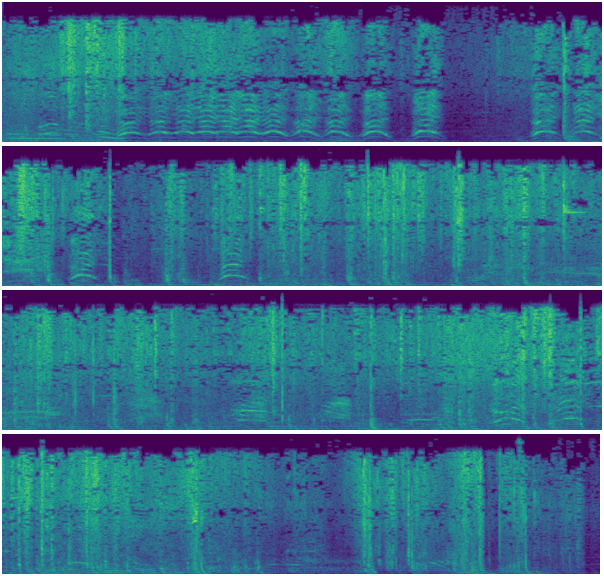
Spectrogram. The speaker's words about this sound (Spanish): Iba en un convoy, en un safari en Zambia. Mira cómo suena. Un elefante los persigue y los embiste.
